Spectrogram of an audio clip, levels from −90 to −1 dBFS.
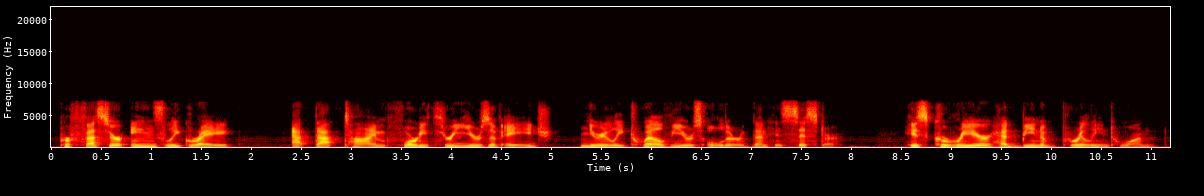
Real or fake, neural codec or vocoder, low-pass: fake; codec, 24 kHz, 6 kbps, HILCodec; 7.2 kHz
